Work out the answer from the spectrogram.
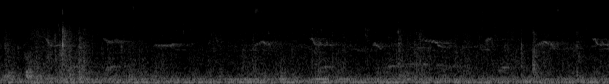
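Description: A bird chirping over and over, short high notes about once or twice a second, over a steady low city rumble.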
